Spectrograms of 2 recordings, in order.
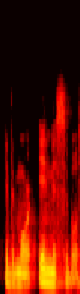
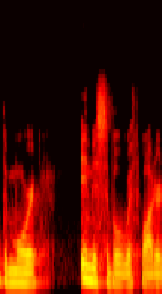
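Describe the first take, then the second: First: "immiscible" leaned on, slowed and falling; emphasizing immiscible. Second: Said in the usual way. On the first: Shown as a demonstration. Teacher stressing "immiscible" to students, weight on that word. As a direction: land hard on "immiscible". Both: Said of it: "So I'm emphasizing this".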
